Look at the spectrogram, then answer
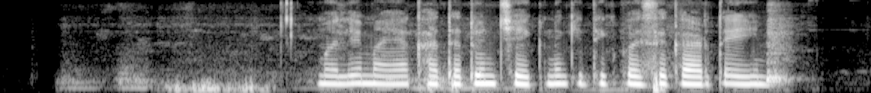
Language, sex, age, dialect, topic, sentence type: Marathi, female, 18-24, Varhadi, banking, question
